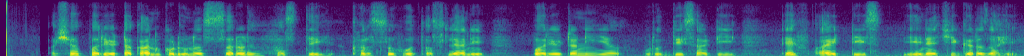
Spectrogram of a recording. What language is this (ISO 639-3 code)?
mar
